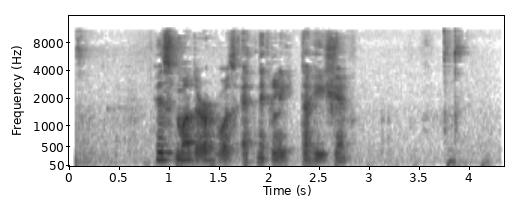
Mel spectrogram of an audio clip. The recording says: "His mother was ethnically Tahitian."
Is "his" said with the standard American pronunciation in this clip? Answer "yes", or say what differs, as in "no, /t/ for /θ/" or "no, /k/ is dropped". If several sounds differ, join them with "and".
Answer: yes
